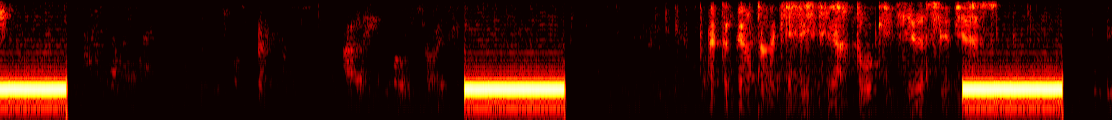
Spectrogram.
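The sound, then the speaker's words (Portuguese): Telephone line tones sound while a call is placed, with three steady mid-pitched beeps spaced about four seconds apart. Faint voices and small noises fill the gaps, most clearly just before the last beep. “Deixa eu só perguntar aqui. Vou ligar para ele.”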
